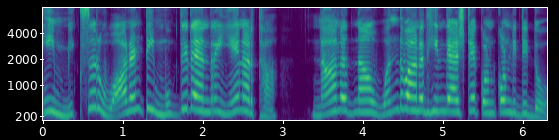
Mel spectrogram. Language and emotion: Kannada, angry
